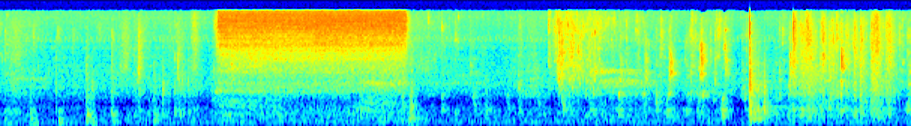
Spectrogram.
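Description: Water poured from a bowl into the metal pot of a FreshTech jam and jelly maker: one steady pour lasting about three seconds. Light clicks follow, with a single sharp knock near the end.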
